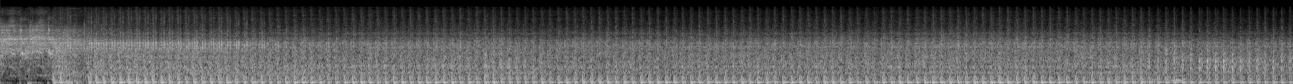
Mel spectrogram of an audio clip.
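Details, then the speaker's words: 2009 Husaberg FE 450 single-cylinder after idle adjustment: steady, even thump at a slow, settled idle with no hunting or stumbling, sounding much quieter and freer than before; normal idle. "hört sich viel ruhiger an viel viel freier langsamer soll eigentlich so passen"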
